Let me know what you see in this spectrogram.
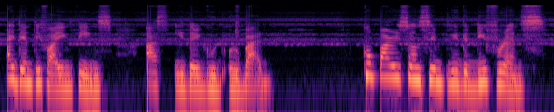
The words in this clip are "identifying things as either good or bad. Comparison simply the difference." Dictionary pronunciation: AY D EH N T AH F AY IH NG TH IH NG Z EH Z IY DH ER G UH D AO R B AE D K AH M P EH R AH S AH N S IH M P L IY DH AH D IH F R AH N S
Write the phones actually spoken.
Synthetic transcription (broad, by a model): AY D EH N T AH F AY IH NG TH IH NG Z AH S IY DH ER G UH D AO R B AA D K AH M P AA R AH S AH N S IH M P L IY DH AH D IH F R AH N S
